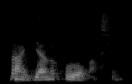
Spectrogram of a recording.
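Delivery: a soft, drained sigh of giving up; a believer sighing to God that strength is gone, soft and drained; exhausted sigh. Acted. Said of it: "nuestras fuerzas hacen así".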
